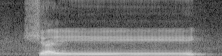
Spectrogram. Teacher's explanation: madlin mahmuz karena ada hamzah di situ, dipanjangkan 4 atau 6 harakat, dibaca 4 atau 6 harakat, waslan wa waqfan, baik wasal maupun waqaf.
